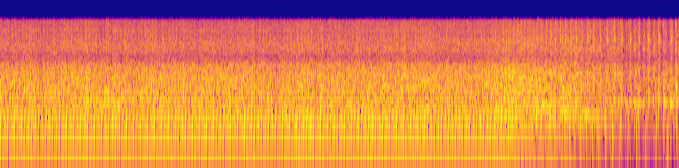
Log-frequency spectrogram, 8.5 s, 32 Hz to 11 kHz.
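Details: Old Snapper push mower, Briggs & Stratton engine dated Dec 1987, refurbished, last startup before oil change with a little choke: steady fast single-cylinder patter then speed drops near end, clean and even; normal running.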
